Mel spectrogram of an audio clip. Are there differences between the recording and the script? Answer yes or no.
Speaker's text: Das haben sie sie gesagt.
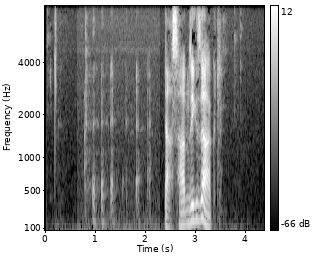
yes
